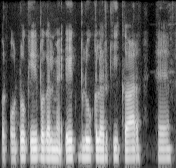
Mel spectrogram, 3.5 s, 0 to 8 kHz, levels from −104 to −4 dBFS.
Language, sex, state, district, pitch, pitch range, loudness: Hindi, male, Jharkhand, Deoghar, 120 Hz, 115-120 Hz, -17 LUFS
